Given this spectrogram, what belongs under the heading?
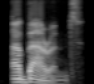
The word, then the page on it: aberrant: British English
